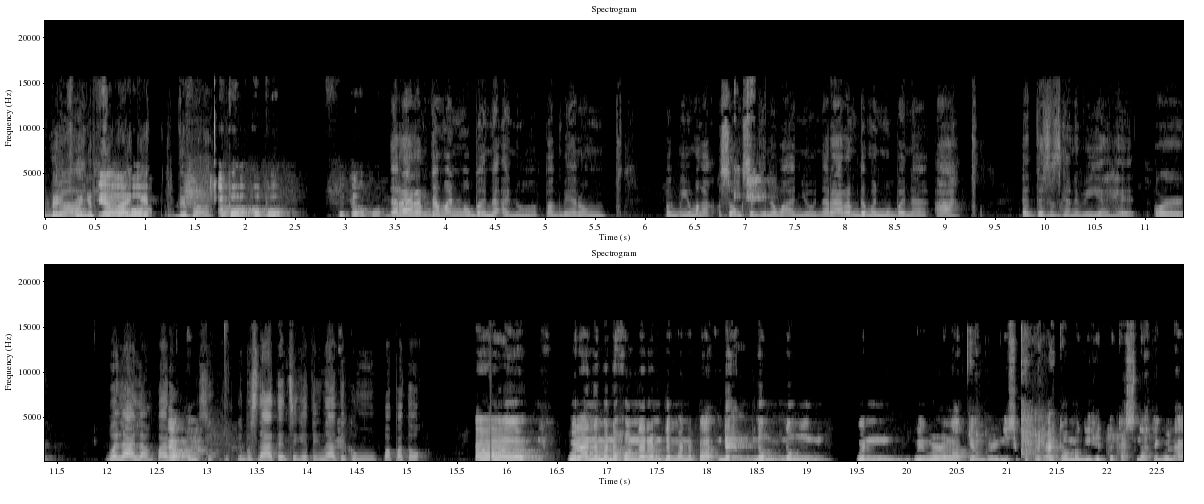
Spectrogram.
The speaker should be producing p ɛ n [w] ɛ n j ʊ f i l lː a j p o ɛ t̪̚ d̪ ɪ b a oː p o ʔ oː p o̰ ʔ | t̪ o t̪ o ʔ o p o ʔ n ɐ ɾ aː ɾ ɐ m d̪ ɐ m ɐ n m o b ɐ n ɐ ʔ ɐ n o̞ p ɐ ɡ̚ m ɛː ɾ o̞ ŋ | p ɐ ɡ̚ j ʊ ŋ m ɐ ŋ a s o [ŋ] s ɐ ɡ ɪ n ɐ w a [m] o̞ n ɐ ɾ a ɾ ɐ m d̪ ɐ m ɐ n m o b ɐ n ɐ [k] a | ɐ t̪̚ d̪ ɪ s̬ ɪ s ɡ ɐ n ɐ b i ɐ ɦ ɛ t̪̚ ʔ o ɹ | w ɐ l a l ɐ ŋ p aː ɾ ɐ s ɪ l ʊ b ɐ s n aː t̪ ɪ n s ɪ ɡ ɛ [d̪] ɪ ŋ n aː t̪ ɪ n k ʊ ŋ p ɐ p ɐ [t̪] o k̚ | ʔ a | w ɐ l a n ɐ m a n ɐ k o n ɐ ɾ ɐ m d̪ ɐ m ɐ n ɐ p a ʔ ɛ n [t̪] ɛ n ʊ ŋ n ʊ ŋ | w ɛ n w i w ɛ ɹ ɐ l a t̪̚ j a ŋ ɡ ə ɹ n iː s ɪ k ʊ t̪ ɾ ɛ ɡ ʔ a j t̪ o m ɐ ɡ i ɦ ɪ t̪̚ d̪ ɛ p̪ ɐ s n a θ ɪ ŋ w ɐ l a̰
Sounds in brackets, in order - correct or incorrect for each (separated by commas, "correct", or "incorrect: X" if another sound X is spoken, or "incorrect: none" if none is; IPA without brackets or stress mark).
correct, correct, incorrect: ɲ, incorrect: ʔ, incorrect: t̪, correct, incorrect: d̪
